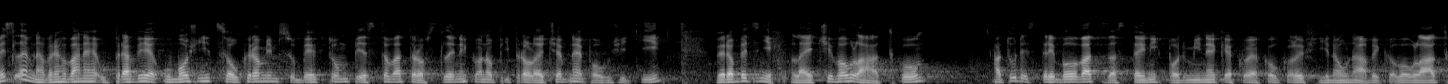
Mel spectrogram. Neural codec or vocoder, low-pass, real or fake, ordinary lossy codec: none; 7.2 kHz; real; Opus, 24 kbps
